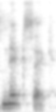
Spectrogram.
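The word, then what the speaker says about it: NXIC: Well, I pronounce it as Nyxic, N-X-I-C, something like no external inductive current.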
